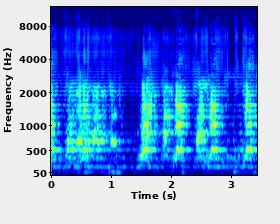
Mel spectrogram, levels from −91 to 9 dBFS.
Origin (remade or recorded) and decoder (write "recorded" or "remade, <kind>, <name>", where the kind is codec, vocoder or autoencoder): remade, vocoder, BigVGAN v2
